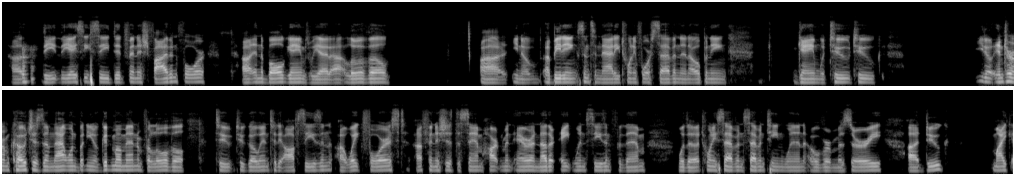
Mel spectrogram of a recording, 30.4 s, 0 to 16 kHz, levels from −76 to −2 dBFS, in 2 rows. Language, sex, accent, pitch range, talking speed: English, male, American, 110-125 Hz, 150 wpm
